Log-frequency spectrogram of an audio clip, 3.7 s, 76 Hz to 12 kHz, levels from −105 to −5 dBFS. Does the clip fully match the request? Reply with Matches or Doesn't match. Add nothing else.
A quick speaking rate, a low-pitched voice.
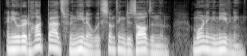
Matches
